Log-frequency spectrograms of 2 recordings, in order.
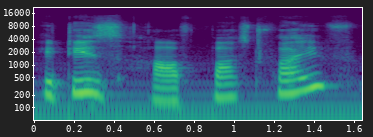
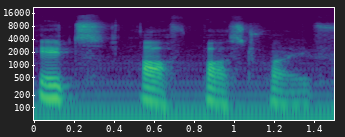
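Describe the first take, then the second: First: "It is" is said as two full words. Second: "It is" is contracted into one syllable. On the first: "ये इट इज की short form है।" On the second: "ये इट इज की short form है।"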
